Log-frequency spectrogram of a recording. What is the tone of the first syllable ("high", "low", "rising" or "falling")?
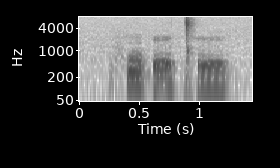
high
